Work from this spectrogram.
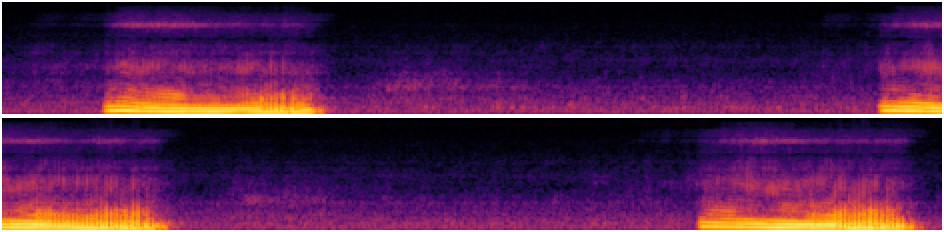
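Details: Bear, a dog, sleeping and snoring steadily: three heavy, buzzing, low snores, each about a second long, spaced roughly four seconds apart, with faint soft breaths in the gaps.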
